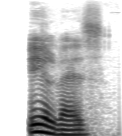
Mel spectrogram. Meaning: to enjoy (to receive pleasure or satisfaction from something)
- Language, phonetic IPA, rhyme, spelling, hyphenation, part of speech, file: Hungarian, [ˈeːlvɛz], -ɛz, élvez, él‧vez, verb, Hu-élvez.ogg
